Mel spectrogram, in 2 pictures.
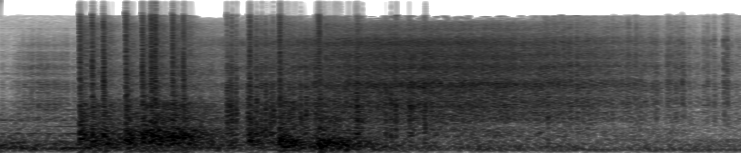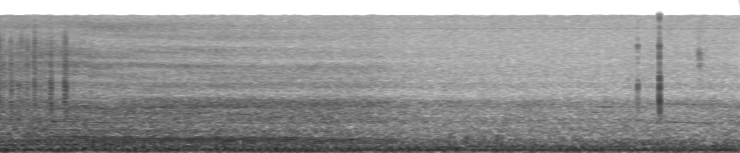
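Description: Aerial fireworks: a dense volley of bangs and crackling that lasts about five seconds, then fades away, leaving a low steady background noise.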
